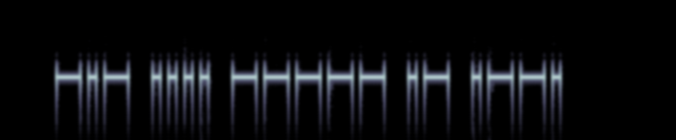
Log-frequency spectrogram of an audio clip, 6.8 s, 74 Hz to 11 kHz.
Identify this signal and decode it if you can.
Morse code, heard as a keyed tone, about 16 wpm, 700 Hz. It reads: KH0AP
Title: USA Call Signs - 5 Characters - Repeated 3x - 15wpm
